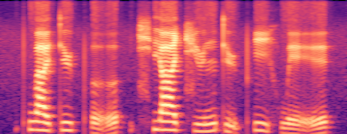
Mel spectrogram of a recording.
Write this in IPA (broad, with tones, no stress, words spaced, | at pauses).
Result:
pʰwa˥˧ɪ̯t̪y˥˩pʰɤ̰˨˩˦ | t͡ɕʰjä˥t͡ɕy˧˥nt̪y̰˨˩pʰi˥˩ xwḛ˨˩˦ɪ̯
